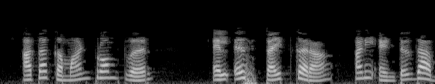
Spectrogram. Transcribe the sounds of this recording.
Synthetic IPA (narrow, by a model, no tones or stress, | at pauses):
at̪akəmãɳɖ̚pɾɔ̃mpʈʋəɾ | elesʈajt̪kəɾaː | ɽ̃iʔeɳʈəɾd̪aʋ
